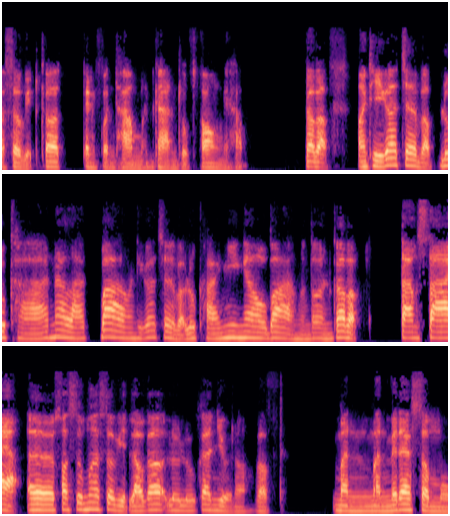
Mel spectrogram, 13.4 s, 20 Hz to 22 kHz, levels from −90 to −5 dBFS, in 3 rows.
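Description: Across the whole speech clip, from start to finish, the upper frequencies sound grainy and breathy, with a hissy, noise-like texture where fine detail should be. This is likely Bluetooth LC3 compression. The encoder discards much of the high-band content in each 10 ms frame and fills the gap with shaped noise, so consonants and bright tones take on a rough, synthetic edge. The damage is plainly audible, which fits a bitrate around 48 kbps.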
